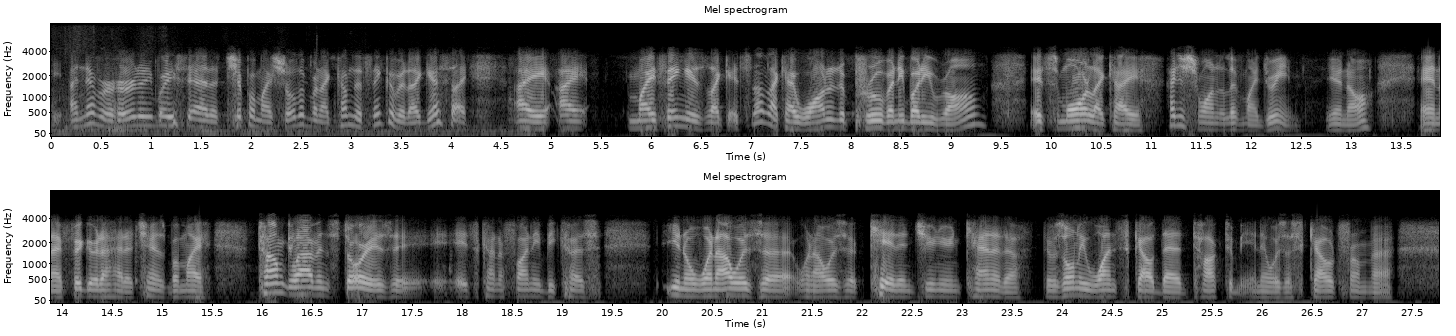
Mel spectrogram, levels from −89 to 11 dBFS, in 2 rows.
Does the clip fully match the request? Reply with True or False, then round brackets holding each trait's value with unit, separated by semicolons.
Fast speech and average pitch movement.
True (220 wpm; 4.3 semitones)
